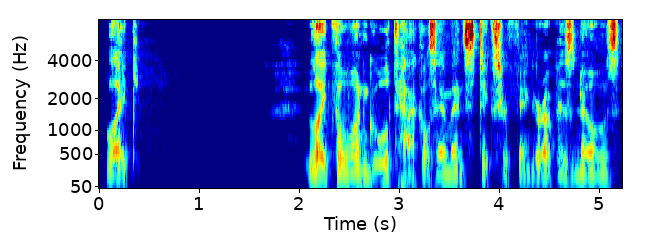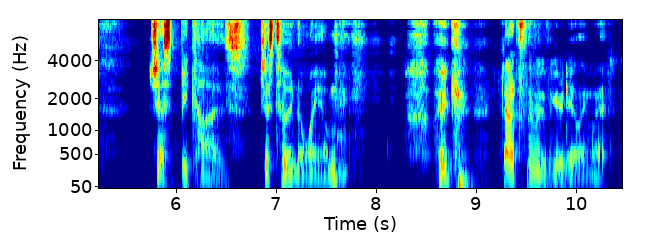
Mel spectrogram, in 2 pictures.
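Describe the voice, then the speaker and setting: A man's voice: sits low, measured pace, long pauses, a little mellow, slightly rough. A man reviewing horror films in casual speech, blunt and sarcastic, with frequent ums and restarts. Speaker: film reviewer. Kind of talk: casual spoken movie reviews.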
